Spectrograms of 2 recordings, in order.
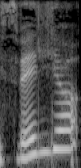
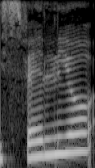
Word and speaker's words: sveglio: Isla, listen again to exactly how Francesca pronounces the S of sveglio. Mi sveglio alle sei. Mi sveglio alle sei.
